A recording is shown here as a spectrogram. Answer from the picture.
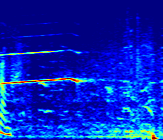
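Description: Police siren wailing in a slow upward sweep, then fading out about a second and a half in.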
